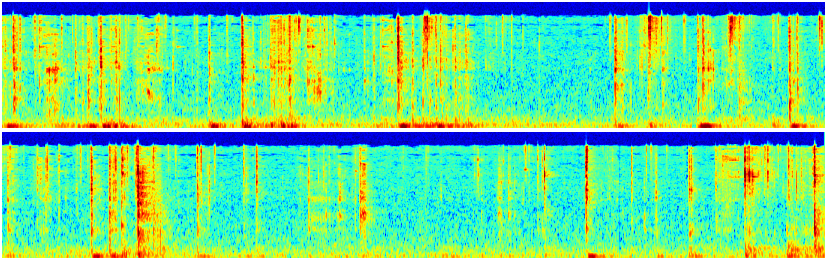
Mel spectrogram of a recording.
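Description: A small solid piece of yellow and green soap, held by fingers with long lilac nails, is shaved with a metal utility blade. A quick, uneven series of short, crisp, bright scrapes and cuts follows, each dying off instantly, with soft low rustling underneath at a quiet level.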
